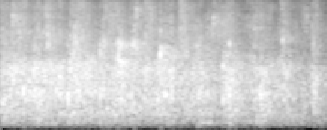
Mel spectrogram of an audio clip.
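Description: A crowd claps steadily, a dense, sustained wash of many hands applauding at fairly close range, holding strong throughout before easing slightly near the end.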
